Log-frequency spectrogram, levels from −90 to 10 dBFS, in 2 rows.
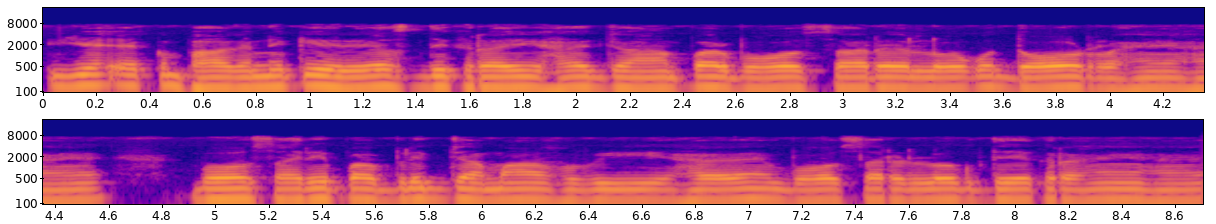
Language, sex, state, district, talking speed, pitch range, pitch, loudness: Hindi, male, Haryana, Jhajjar, 195 wpm, 120-130 Hz, 125 Hz, -17 LUFS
